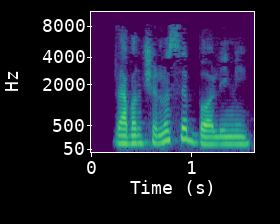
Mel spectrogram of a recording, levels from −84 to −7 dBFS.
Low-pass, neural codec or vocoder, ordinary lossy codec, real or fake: 9.9 kHz; codec, 24 kHz, 0.9 kbps, WavTokenizer, medium speech release version 1; MP3, 32 kbps; fake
